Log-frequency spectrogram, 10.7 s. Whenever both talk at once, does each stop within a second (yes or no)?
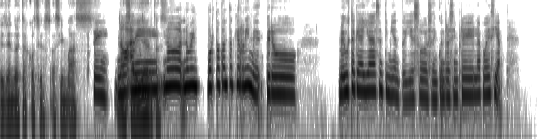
no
